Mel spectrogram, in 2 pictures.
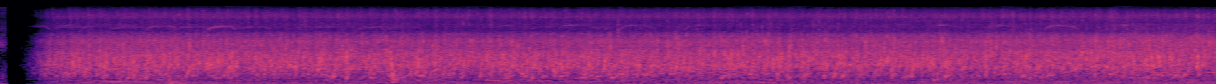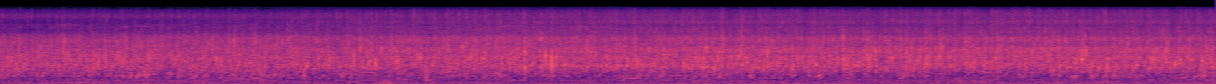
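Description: Garden fountain splashing steadily, its jet of water falling back into the basin.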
